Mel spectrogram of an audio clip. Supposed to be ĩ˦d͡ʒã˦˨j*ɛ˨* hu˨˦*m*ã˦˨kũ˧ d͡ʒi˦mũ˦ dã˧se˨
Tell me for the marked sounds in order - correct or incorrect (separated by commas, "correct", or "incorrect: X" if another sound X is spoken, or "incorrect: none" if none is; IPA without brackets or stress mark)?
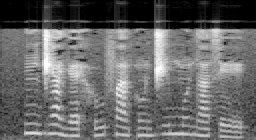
correct, incorrect: f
